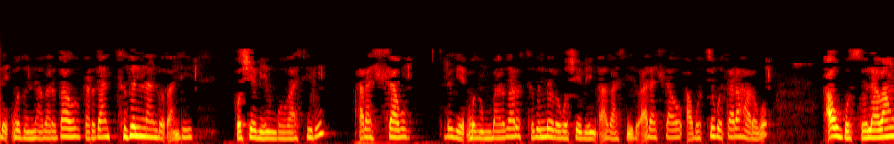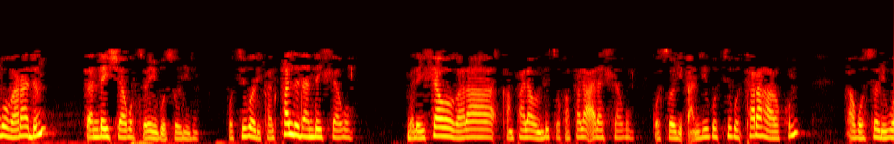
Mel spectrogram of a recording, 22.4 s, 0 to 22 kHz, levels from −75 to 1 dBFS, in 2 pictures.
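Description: Right from the start the speech has that watery, swirly quality, and nothing comes through above 5.3 kHz, so sibilants sound dull and chirpy. That's likely heavy MP3 compression, with a very low bitrate along the lines of 16 kbps starving the encoder so it drops the treble and flickers weak detail on and off.

Then there's pre-echo at 10.29 to 10.33 s, 12.22 to 12.26 s and 19.75 to 19.78 s. Each time, a short hiss lasting about 34 to 43 ms creeps in just before a sharp onset. The codec smeared its noise across the block, so it leaks ahead of the attack and softens it.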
